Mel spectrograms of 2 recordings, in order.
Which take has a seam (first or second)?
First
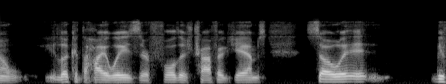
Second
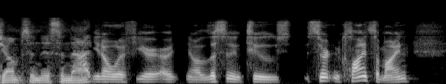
second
